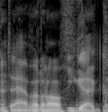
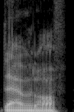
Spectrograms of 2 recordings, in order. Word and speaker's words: Davidoff: So I say Davidoff a lot, and I know it's pronounced Davidoff. – You got called out for this. – I got called out about it one time on Instagram. So I just wanted to say, I know a minute ago I said Davidoff Flake Medallions, and I know it's Davidoff.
